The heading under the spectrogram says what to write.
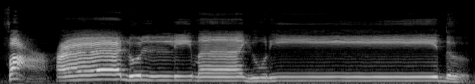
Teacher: عین کے اوپر تشدید ہے. ایک تو عین حروف حلقی ہے، حلق سے ادا کریں، اور تشدید میں شدت یعنی سختی کا بھی مظاہرہ کریں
